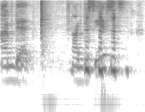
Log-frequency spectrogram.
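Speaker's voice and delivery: ordinary talk, nothing marked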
